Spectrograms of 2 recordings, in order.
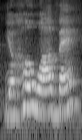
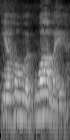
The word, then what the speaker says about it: YHWH: And in fact, in Hebrew, you're not to speak the YHWH, which is pronounced Yehovah, out loud, because they felt they may prevent further revelation from God.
